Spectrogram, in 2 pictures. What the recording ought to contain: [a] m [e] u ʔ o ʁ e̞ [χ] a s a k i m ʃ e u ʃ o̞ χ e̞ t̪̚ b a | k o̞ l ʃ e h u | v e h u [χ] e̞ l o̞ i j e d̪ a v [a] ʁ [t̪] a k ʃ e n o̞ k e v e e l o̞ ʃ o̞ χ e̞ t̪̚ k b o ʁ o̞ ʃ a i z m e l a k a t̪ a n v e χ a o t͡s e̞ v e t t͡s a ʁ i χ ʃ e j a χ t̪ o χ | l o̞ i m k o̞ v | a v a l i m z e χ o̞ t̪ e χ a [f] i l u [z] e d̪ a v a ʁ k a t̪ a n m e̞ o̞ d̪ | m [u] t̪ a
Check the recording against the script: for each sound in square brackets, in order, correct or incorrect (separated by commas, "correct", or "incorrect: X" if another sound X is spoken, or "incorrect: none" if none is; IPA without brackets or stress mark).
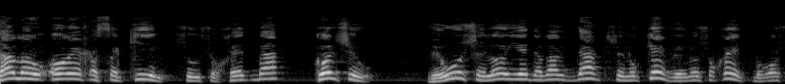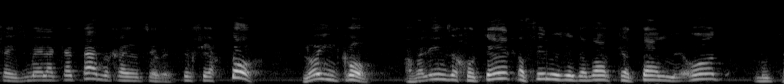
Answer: correct, incorrect: a, correct, incorrect: ʃ, correct, incorrect: d̪, correct, correct, correct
